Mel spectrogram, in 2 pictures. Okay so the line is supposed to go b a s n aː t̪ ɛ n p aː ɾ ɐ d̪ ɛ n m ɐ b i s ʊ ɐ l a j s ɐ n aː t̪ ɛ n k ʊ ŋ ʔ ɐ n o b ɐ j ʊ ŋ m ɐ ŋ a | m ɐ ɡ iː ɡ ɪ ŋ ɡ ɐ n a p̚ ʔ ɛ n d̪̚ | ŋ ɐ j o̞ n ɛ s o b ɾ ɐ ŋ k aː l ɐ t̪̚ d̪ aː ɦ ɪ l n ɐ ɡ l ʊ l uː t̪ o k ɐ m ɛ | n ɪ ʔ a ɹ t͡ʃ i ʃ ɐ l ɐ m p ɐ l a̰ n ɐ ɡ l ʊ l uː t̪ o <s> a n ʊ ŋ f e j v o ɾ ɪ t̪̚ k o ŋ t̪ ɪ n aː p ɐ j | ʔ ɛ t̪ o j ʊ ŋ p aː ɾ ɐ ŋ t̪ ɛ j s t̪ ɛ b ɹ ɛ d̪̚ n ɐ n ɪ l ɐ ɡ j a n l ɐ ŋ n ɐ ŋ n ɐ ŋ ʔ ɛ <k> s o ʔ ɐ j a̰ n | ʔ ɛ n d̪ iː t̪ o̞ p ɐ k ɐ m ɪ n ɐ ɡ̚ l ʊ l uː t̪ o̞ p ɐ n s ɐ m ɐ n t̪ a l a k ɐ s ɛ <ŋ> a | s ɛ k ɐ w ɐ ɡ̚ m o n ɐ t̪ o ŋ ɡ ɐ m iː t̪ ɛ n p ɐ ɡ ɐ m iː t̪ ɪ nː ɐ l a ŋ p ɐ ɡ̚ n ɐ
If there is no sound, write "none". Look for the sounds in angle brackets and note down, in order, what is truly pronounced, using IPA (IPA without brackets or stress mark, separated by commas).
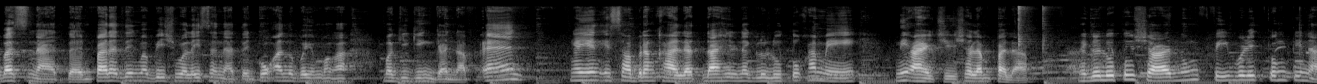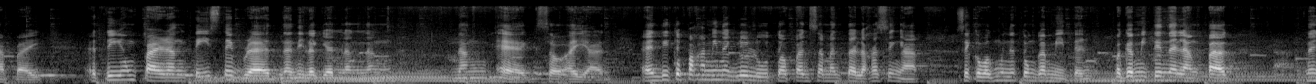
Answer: ʃ, ɡ, ŋ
